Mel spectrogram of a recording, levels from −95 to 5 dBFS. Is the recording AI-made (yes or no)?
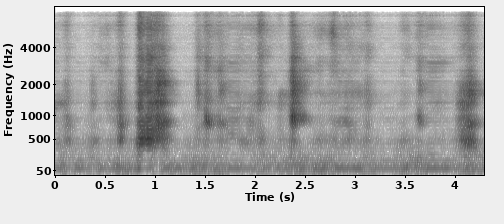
yes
